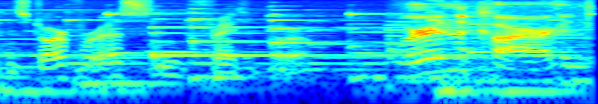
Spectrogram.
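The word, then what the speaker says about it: Fraserburgh: No, it's not Fraserburg, it's Fraserborough.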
